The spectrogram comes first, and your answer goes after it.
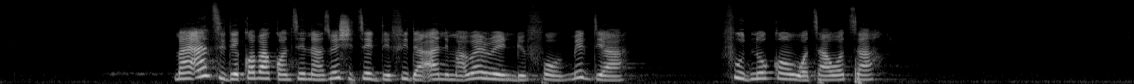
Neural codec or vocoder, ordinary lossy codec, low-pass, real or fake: vocoder, 44.1 kHz, 128 mel bands, Pupu-Vocoder; none; 19.8 kHz; fake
